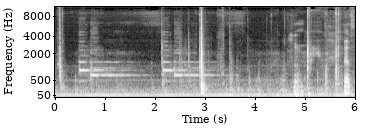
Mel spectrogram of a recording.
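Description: HP OfficeJet Pro 8025 printer mechanism whirring in two short spells with a steady whine, the printer responding once its paper-tray sensor lever is pressed in. A sharp click comes near the middle, and a few lighter clicks come near the end.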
